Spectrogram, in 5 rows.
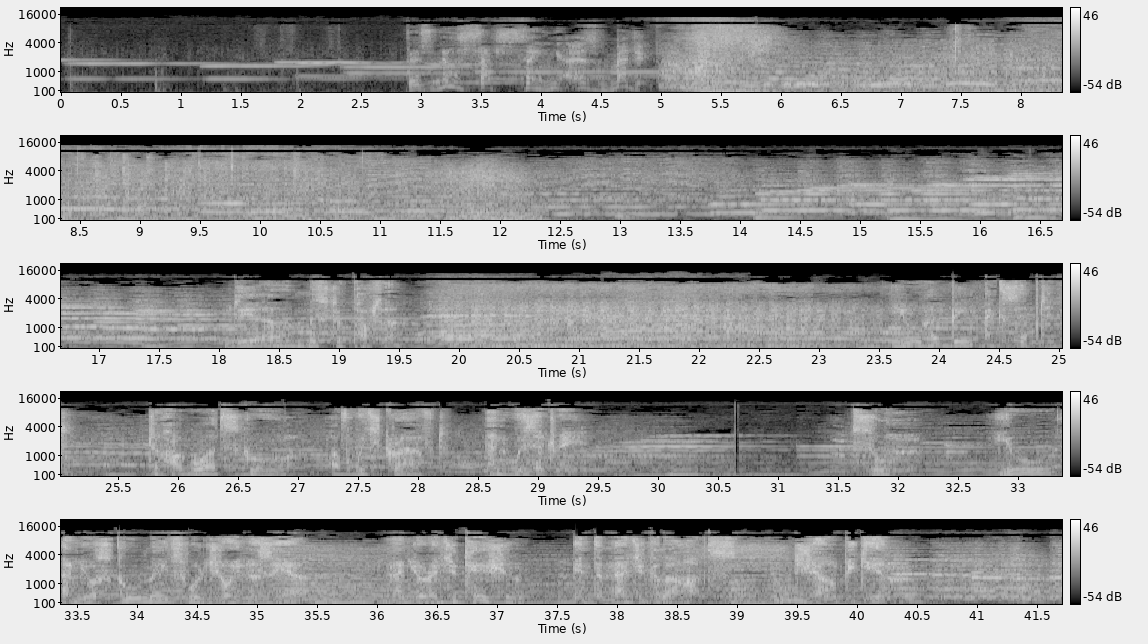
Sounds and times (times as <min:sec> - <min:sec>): Music: 0:00.0 - 0:41.7
Speech: 0:02.9 - 0:05.0, 0:18.0 - 0:19.6, 0:23.6 - 0:25.2, 0:25.8 - 0:29.4, 0:32.8 - 0:35.5, 0:36.1 - 0:40.4.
